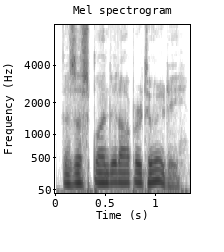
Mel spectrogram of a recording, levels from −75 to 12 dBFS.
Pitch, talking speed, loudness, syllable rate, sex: 120 Hz, 175 wpm, -14 LUFS, 8.4 syllables/s, male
